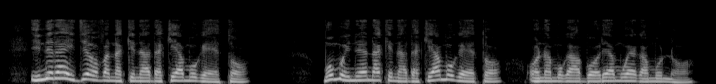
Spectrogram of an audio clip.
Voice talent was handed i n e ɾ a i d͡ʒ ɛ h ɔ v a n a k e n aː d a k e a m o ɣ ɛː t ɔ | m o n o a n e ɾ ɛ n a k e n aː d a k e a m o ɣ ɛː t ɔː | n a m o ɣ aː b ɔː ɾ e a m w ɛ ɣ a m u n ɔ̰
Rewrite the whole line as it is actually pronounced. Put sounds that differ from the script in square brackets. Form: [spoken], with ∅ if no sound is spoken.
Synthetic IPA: i n e ɾ a i d͡ʒ ɛ h ɔ v a n a k e n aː d a k e a m o ɣ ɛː t ɔ | m o [m] o [i] n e ɾ ɛ n a k e n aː d a k e a m o ɣ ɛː t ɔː | n a m o ɣ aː b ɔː ɾ e a m w ɛ ɣ a m [o] n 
